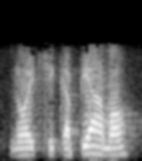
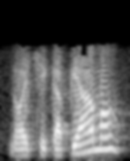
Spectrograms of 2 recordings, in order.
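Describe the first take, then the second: First: The voice falls at the end, a statement. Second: The voice rises at the end, a question.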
